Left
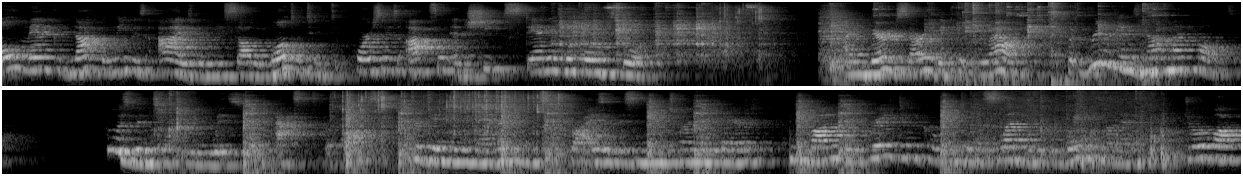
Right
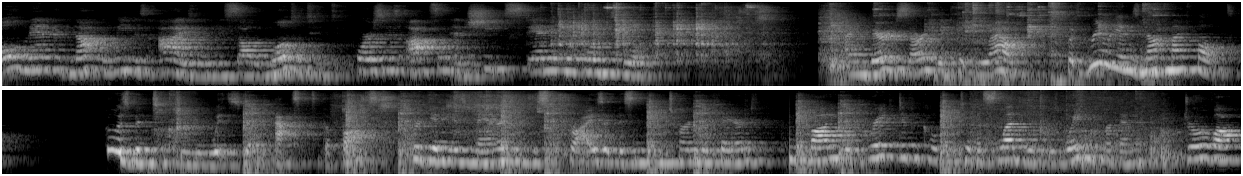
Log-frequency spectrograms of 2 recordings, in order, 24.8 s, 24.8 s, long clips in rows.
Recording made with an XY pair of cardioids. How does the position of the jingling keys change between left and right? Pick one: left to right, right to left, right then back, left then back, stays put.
right to left.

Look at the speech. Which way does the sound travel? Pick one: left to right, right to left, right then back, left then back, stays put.
left to right.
